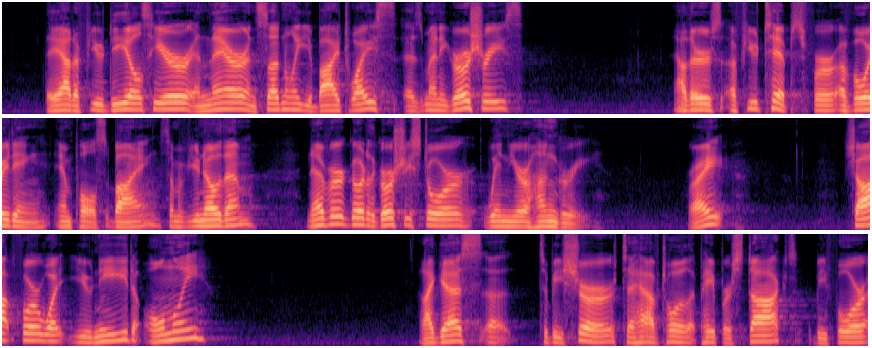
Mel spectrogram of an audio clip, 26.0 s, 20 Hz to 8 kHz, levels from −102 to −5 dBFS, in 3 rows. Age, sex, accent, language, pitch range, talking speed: 50-69, male, American, English, 125-165 Hz, 135 wpm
